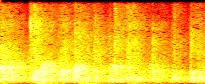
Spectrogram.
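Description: A classroom of students claps after a group presentation, a dense patter of many hands lasting about two seconds at a steady, moderate level, with no voices heard.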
